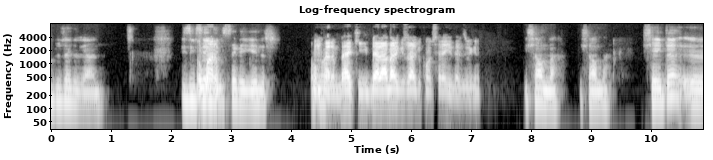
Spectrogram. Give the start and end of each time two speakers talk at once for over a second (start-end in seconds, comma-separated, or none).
none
